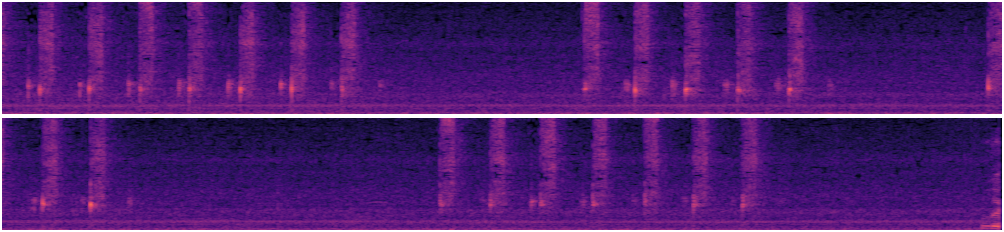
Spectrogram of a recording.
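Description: Mario Badescu facial spray bottle pumped in quick runs of mist, about four sprays a second, in four separate runs, over a steady background hum.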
